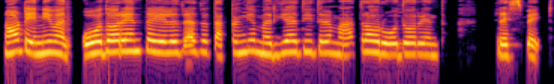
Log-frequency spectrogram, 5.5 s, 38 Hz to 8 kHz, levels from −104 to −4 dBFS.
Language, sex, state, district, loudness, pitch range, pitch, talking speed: Kannada, female, Karnataka, Mysore, -16 LUFS, 250-295 Hz, 280 Hz, 175 wpm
